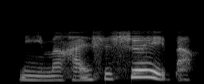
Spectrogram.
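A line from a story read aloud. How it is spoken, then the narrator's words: Soft explanation. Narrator (Chinese): 巴蒂轻声解释道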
